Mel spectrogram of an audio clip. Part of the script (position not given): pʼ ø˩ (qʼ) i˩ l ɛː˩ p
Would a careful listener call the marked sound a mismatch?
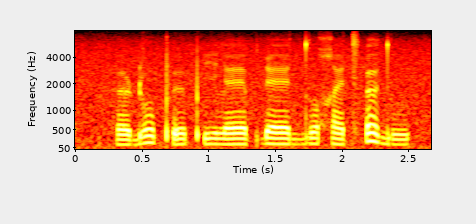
yes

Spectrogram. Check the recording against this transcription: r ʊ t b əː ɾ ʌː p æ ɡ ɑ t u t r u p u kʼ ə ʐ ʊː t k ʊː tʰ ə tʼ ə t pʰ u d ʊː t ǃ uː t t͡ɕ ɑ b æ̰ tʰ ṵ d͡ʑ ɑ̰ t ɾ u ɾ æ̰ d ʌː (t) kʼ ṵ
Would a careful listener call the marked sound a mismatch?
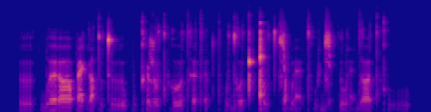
no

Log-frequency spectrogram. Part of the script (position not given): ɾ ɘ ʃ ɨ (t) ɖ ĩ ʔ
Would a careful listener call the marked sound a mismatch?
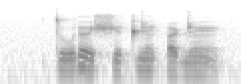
no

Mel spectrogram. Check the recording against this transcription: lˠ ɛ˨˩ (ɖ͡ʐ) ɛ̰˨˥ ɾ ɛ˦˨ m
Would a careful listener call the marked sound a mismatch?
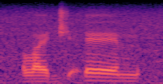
yes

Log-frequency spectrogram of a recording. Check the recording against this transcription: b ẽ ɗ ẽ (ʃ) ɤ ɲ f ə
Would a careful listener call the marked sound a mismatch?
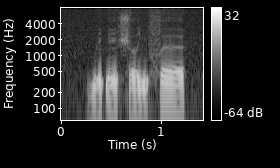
no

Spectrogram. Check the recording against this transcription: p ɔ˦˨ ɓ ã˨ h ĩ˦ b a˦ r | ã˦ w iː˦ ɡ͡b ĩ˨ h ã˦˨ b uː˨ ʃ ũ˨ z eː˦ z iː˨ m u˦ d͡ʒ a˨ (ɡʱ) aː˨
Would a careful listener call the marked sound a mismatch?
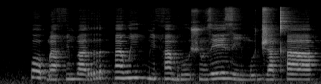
yes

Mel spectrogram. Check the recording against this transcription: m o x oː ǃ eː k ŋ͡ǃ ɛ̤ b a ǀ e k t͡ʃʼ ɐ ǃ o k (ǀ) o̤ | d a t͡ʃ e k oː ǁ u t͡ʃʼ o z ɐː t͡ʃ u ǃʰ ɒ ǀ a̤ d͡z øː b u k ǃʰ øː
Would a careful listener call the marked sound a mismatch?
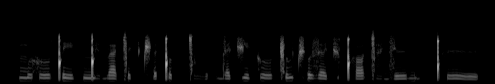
no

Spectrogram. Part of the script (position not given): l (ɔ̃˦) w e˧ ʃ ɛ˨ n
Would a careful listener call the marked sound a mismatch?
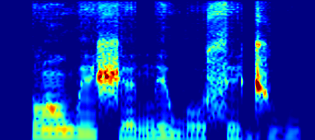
no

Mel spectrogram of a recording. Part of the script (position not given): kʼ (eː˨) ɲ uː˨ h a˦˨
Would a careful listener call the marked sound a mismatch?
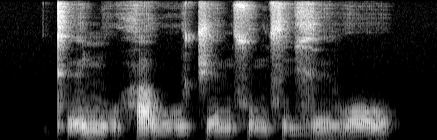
yes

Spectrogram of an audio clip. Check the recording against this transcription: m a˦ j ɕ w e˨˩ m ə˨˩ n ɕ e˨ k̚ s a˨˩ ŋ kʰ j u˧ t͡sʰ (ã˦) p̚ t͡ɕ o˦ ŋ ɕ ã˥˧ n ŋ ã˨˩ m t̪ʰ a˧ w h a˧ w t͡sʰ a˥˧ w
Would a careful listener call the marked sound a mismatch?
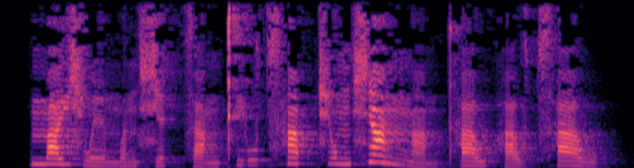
no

